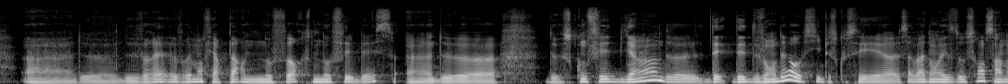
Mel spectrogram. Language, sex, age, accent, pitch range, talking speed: French, male, 20-39, French, 100-120 Hz, 195 wpm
